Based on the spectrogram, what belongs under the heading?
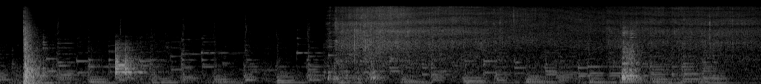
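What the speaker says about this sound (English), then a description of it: "our baking sheet is going to be blazing hot. Time to dump our seasoned cauliflower on there" Seasoned cauliflower dumped onto a blazing hot baking sheet, a few clattering thunks and then a sudden loud, sustained sizzle that stays close and steady, with no talking.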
